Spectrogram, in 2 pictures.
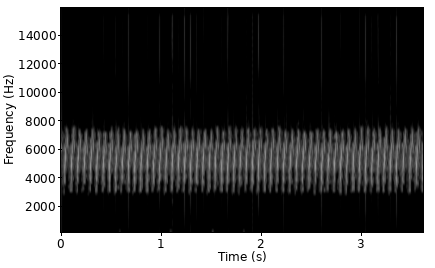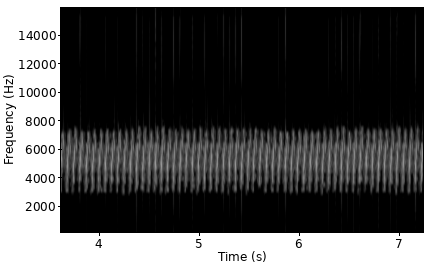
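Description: A golden grasshopper gives a high, shrill, steady buzz made of rapid even pulses, unbroken for the whole stretch, with no other sounds.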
